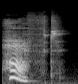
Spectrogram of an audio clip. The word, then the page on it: heft: British English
